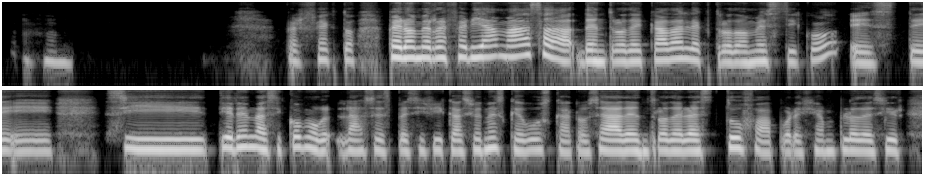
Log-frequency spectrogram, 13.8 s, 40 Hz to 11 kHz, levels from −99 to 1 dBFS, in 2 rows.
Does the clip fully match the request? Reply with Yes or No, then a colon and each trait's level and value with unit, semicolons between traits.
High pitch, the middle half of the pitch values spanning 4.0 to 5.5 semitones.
No: high, 205 Hz; average, 3.1 semitones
